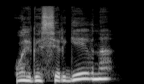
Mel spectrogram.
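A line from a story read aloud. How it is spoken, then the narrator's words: Timid. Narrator (Russian): начала она робко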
